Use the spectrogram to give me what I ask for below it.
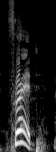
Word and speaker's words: Phred: Fred. – All right. – Bofcon. – But it's spelled P-H-R-E-D. – Yeah. Fred. Bofcon. It is Fred here.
